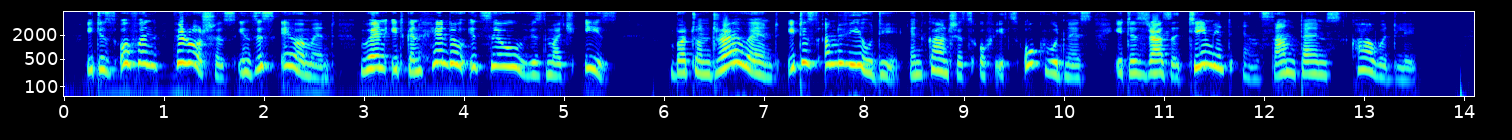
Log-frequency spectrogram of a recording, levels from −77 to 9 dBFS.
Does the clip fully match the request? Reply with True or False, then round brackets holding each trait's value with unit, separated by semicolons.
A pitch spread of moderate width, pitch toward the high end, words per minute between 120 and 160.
False (8.9 semitones; 255 Hz; 145 wpm)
